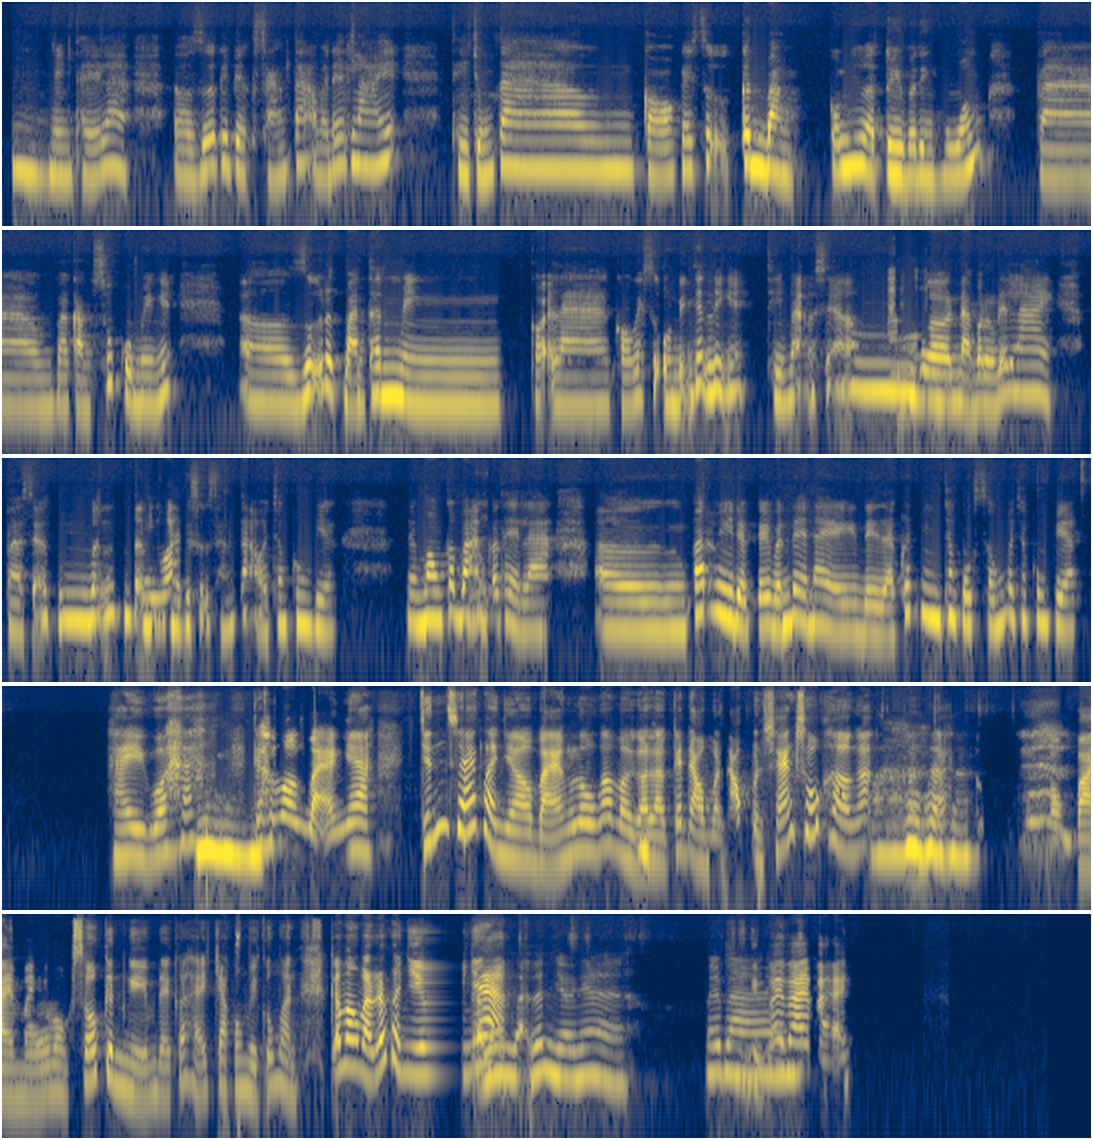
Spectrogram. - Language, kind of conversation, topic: Vietnamese, podcast, Bạn cân bằng giữa sáng tạo và thời hạn như thế nào?
- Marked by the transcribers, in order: static; fan; tapping; in English: "deadline"; other background noise; in English: "deadline"; distorted speech; laughing while speaking: "quá"; chuckle; laughing while speaking: "Wow"; unintelligible speech; chuckle; chuckle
